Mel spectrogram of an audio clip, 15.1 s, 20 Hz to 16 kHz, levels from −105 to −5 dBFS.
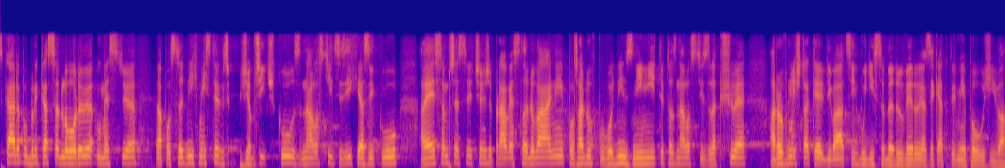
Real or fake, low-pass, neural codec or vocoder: fake; 7.2 kHz; codec, 16 kHz, 1 kbps, X-Codec, HuBERT features, trained on balanced general audio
